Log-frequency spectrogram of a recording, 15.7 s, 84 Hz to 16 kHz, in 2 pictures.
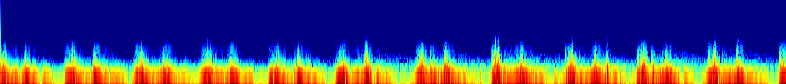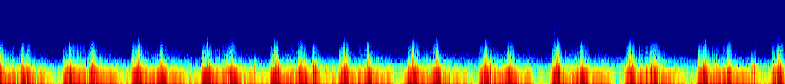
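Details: Heartbeat of a medically fit adult recorded with more than six precision contact microphones; strong steady lub-dub at about 85 a minute, occasional doubled clicks from a 6 ms microphone delay; normal heart sounds.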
